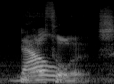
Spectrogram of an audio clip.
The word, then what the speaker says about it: Nathalos: Now this is one I pronounce wrong. Nathalos. Yeah. Thalos. I dropped that L because frankly it's hard to say.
